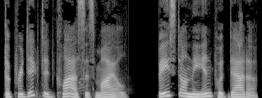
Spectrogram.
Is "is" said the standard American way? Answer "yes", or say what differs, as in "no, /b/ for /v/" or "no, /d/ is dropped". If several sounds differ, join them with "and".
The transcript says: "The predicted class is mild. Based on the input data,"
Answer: yes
